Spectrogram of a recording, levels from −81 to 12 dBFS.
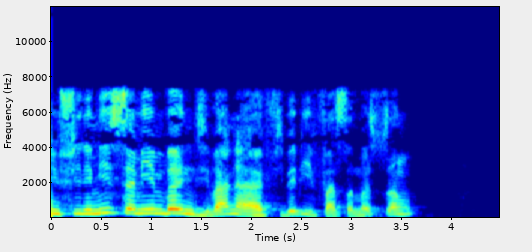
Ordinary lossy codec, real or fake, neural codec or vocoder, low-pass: AAC, 48 kbps; real; none; 7.2 kHz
